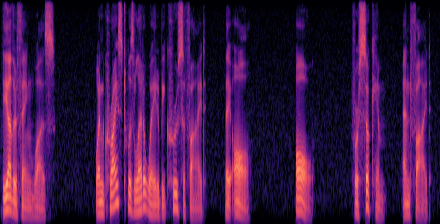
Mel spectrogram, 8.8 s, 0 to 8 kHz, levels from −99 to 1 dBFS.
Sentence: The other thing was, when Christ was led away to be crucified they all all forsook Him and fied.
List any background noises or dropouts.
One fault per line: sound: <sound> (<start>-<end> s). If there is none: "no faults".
no faults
